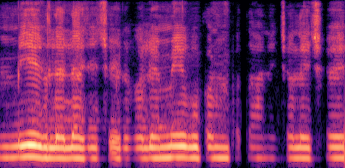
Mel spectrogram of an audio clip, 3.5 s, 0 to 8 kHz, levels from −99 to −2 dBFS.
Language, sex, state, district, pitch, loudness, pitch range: Maithili, male, Bihar, Saharsa, 185 Hz, -17 LUFS, 185-190 Hz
